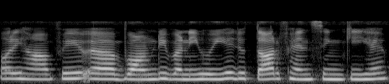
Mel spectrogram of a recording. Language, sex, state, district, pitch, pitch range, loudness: Hindi, female, Uttar Pradesh, Ghazipur, 245 Hz, 235-260 Hz, -19 LUFS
